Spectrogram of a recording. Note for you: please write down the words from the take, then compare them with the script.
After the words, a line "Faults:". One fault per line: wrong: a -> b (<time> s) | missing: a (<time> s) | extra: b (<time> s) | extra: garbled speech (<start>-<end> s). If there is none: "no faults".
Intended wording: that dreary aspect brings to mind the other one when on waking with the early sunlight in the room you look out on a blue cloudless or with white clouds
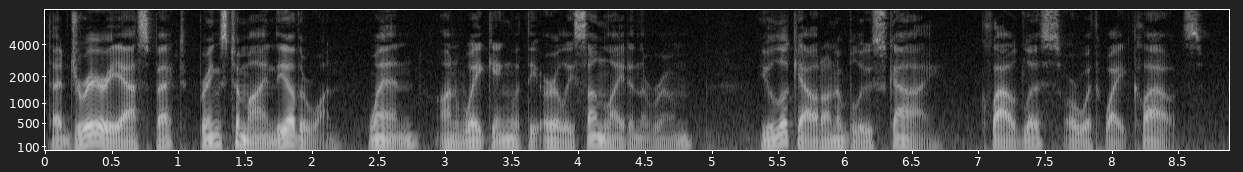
that dreary aspect brings to mind the other one when on waking with the early sunlight in the room you look out on a blue sky cloudless or with white clouds
Faults:
extra: sky (6.2 s)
